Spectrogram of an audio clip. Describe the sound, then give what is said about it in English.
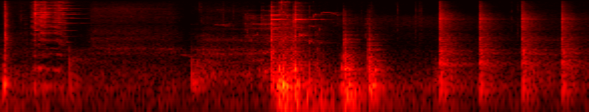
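Sharp, solid knocks on a door, a few scattered blows at first, then a steady run of four evenly spaced raps toward the end, fairly loud with no voices. “Whence is that knocking?”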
